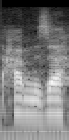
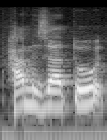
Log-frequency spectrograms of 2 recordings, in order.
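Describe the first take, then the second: First: The name ends in a soft '-ah' sound. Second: The name ends in '-atu' without nasal ending. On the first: The word is read in pausal form. "Ini saya baca wakaf dulu ya" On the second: The word carries its full case ending. "tidak ditanwin"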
